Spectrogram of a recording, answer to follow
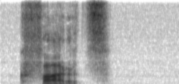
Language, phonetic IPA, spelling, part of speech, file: Polish, [kfart͡s], kwarc, noun, Pl-kwarc.ogg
